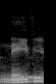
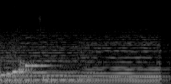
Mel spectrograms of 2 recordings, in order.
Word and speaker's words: Navi: Do you pronounce it Navy or Navi? I've always said Navi.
